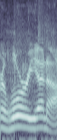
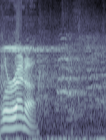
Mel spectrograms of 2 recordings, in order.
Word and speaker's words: Lorena: killed a few people I keep calling her lurena I'm adding syllables to her name it's Lorena and I need to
